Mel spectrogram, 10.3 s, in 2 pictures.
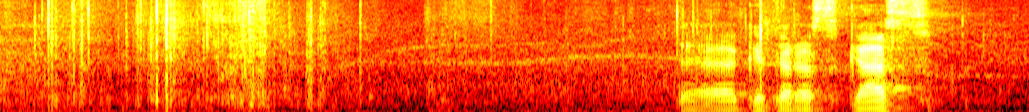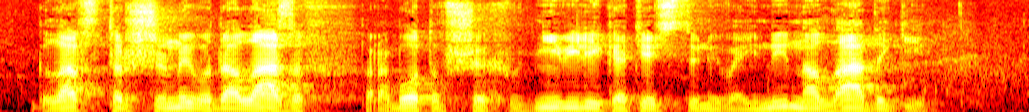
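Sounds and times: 
paper package being torn open: 0.0s - 2.0s
speech: 3.4s - 9.9s.

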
